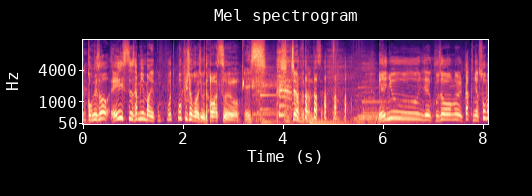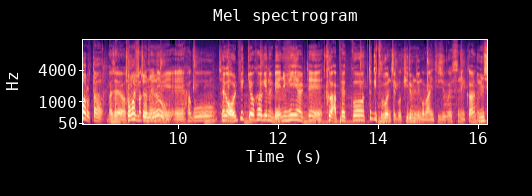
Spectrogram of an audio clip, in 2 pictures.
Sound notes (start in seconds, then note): 3.8 sigh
